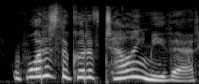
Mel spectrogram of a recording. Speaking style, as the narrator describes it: he asked in a weepy voice

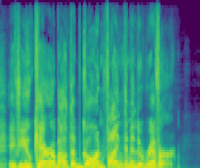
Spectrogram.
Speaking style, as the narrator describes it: cried he

